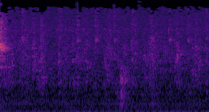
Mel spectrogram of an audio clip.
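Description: Faint fizzing and ticking of carbonation from a freshly opened can of Mtn Dew Kickstart energy drink held close, over a low steady hum.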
